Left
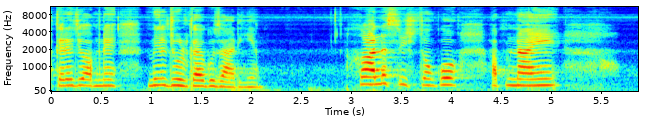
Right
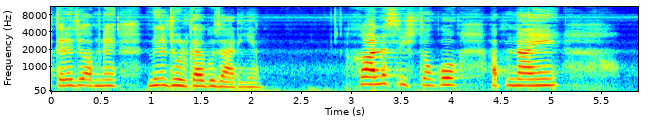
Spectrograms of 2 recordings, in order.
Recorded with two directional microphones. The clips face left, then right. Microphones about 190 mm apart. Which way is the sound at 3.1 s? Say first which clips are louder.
Right 3 dB; 50° right (ahead or behind).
